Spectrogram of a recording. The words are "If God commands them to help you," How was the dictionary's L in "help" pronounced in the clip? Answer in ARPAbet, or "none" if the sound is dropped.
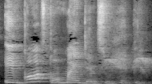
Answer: none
